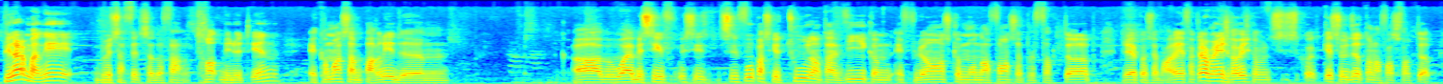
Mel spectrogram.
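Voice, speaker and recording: A man's voice: mid-range voice, fast talker. A young man with a Quebec French accent, hosting a casual chat and telling a story, slipping English slang into his French. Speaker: podcast host.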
